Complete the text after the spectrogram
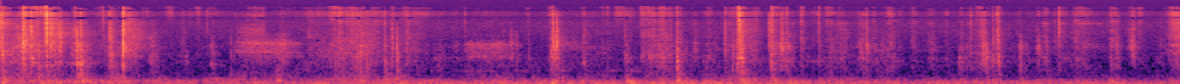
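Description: Wires and small metal parts click and rattle under a man's hands.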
